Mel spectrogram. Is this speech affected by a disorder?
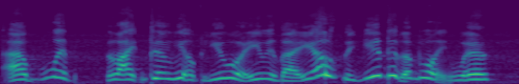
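Yes: cerebral palsy; speech affected.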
